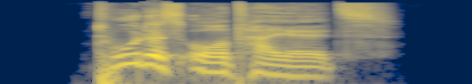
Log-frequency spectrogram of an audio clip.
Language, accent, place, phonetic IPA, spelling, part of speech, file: German, Germany, Berlin, [ˈtoːdəsˌʔʊʁtaɪ̯ls], Todesurteils, noun, De-Todesurteils.ogg
- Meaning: genitive singular of Todesurteil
